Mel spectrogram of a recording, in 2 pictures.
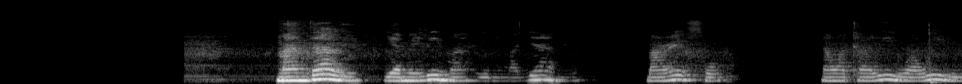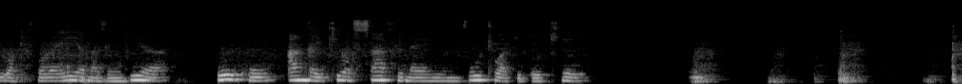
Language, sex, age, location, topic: Swahili, female, 18-24, Dar es Salaam, agriculture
